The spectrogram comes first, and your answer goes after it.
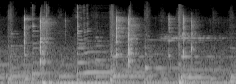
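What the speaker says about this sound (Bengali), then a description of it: "মিষ্টি দইটাও আমি ফেটিয়ে নিচ্ছি" Sweet curd (mishti doi) whisked in a bowl with a metal utensil, giving rapid, uneven clinks and taps against the bowl, close and fairly clear, with no talking.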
